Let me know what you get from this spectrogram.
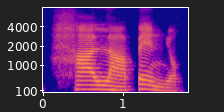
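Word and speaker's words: jalapeño: as well la isla the letter j is pronounced like an h so this is el jalapeno el hala peno you say it to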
